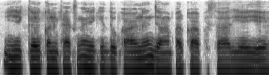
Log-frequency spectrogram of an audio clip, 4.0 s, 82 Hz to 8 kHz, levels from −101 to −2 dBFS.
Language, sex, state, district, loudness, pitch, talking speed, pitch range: Hindi, male, Punjab, Pathankot, -16 LUFS, 115 Hz, 175 wpm, 110-125 Hz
